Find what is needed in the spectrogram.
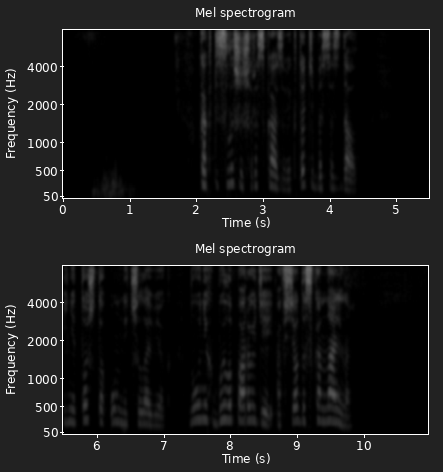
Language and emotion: Russian, neutral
